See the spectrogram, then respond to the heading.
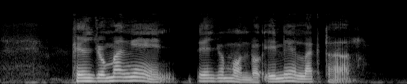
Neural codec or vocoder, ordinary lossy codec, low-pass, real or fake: codec, 32 kHz, 1.9 kbps, SNAC; MP3, 48 kbps; 14.4 kHz; fake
